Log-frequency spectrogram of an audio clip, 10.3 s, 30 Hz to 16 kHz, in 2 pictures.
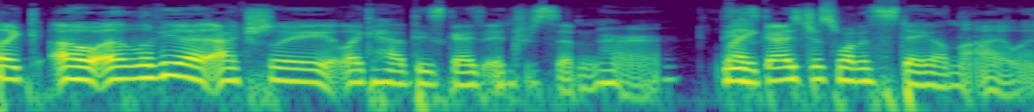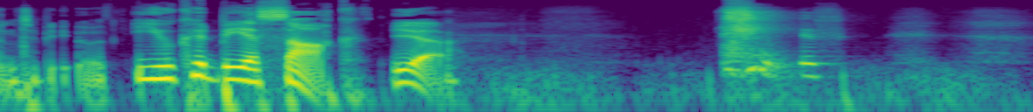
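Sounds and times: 
speech: 0.0 - 7.5, 8.8 - 9.4
single sharp breathy sneeze with a snort: 8.8 - 9.4.

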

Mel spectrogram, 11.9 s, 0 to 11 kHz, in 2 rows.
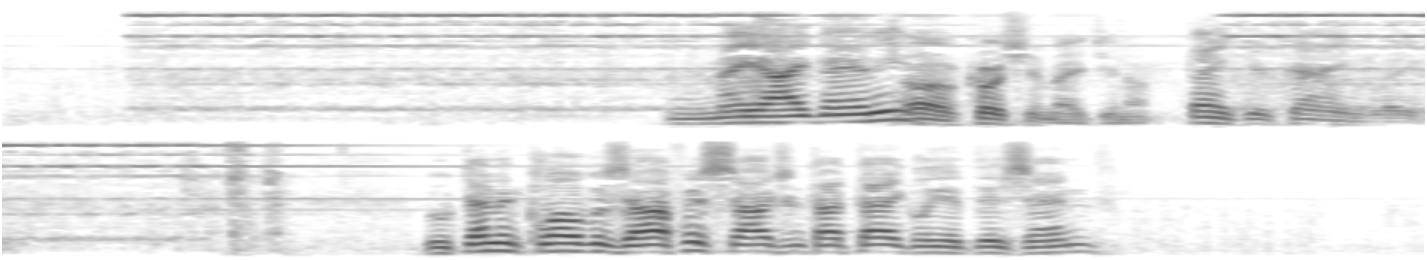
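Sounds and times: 
telephone ringing in a police lieutenant's office: 0.0 - 9.5
speech: 3.0 - 5.8, 7.7 - 10.6.

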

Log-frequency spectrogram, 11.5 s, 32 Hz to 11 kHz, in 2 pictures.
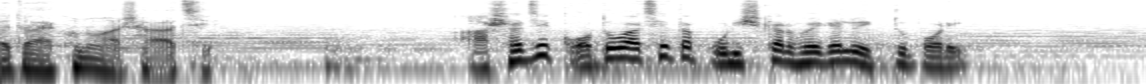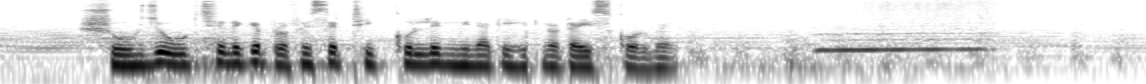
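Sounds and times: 
speech: 0.0 - 1.2, 2.3 - 5.0, 6.1 - 9.8
steam train whistle aboard a moving train: 9.6 - 11.4.

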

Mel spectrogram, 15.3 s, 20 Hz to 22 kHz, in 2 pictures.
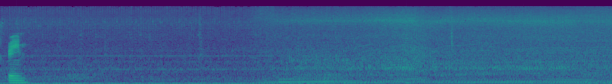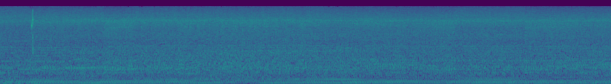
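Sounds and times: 
road traffic noise: 0.0 - 15.2
speech: 0.1 - 0.5
car accelerating past through intersection: 3.1 - 13.1.

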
